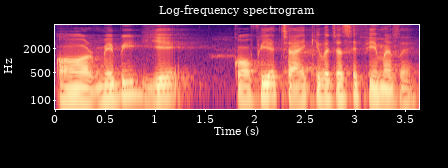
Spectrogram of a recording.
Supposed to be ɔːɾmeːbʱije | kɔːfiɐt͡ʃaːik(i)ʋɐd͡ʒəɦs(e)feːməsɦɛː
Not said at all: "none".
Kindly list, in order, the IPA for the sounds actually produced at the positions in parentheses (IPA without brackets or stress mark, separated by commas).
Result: i, e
